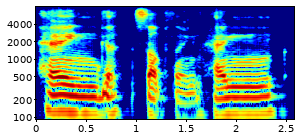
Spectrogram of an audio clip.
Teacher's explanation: The obstruction is in the mouth itself because the tongue and the soft pallet are closed down to create the sound. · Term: ng sound, the NG sound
